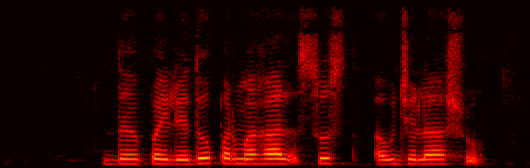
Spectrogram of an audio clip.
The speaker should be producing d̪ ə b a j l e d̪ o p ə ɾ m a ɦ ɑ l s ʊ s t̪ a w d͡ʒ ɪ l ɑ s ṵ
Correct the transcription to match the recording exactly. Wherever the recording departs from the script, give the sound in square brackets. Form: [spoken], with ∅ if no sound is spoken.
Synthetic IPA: d̪ ə [p] a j l e d̪ o p ə ɾ m a ɦ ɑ l s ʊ s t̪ a w d͡ʒ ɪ l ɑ [ʃ] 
